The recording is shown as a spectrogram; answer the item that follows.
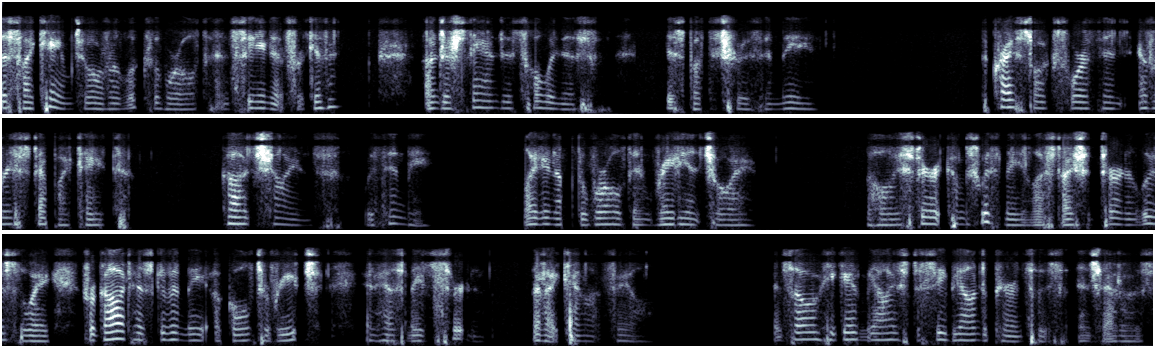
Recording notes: ACIM Daily Conference Call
